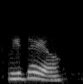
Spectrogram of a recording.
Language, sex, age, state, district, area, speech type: Malayalam, female, 18-30, Kerala, Pathanamthitta, rural, conversation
